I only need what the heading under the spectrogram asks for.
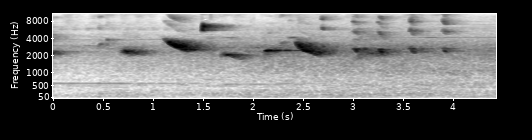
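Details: Green-winged saltator giving short clear whistled notes, several loud slurred phrases with thin high tones above, over a steady background hiss.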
